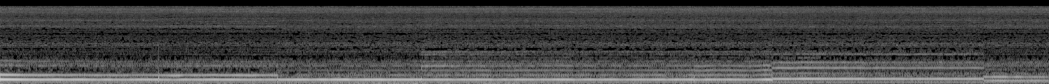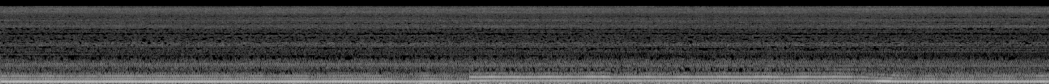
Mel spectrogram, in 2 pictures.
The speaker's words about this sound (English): I chose to deal with the difficult sound of my bathroom fan by inventing two kinds of sonic wallpaper. In one experiment, I devised a score intended to encourage me to sing or find the various pitches within the droning sound.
